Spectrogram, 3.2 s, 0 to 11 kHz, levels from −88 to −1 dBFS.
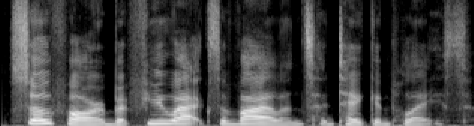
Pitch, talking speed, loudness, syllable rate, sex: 215 Hz, 190 wpm, -17 LUFS, 4.6 syllables/s, female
